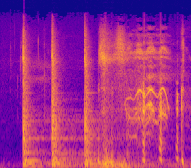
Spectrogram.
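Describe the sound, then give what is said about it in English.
Several sharp knocks and clinks of hard objects being moved around on a table, fairly loud, followed by a brief glassy ringing and a few lighter taps. “not to be loud on the table and there I'm clinking stuff around.”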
